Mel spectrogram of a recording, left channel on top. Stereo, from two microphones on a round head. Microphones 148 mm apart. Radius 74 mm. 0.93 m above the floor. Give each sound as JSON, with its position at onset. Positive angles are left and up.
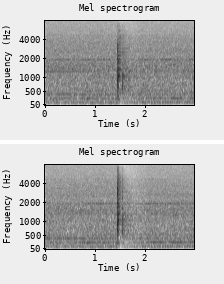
{"t": 1.4, "sound": "a clap", "side_deg": -75, "distance_m": 1.9}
